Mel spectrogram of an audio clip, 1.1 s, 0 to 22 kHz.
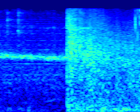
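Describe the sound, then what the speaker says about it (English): An anti-tank gun firing at a half-track in the Company of Heroes 2 strategy game, a single sharp, loud shot bursting in about halfway through after a quieter stretch of battlefield ambience. "AT gun opens fire on the half-track"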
